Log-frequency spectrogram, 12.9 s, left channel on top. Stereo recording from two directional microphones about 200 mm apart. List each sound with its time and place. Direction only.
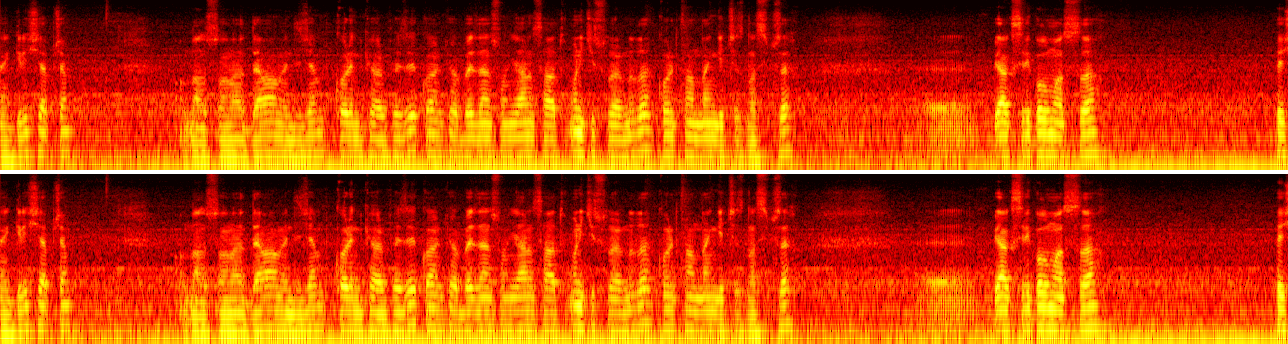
0.0 s speech: 10° left (ahead or behind)
1.9 s speech: 20° left (ahead or behind)
9.4 s speech: 15° left (ahead or behind)
12.8 s a man's voice: 10° left (ahead or behind)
